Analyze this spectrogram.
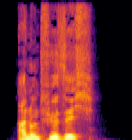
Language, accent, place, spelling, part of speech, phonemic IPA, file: German, Germany, Berlin, an und für sich, phrase, /an ʊnt fyːɐ̯ zɪç/, De-an und für sich.ogg
- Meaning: 1. in principle 2. in itself, by itself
